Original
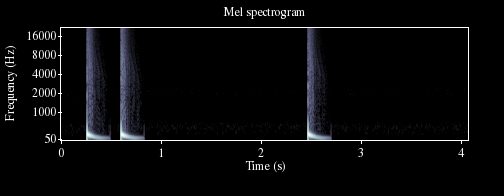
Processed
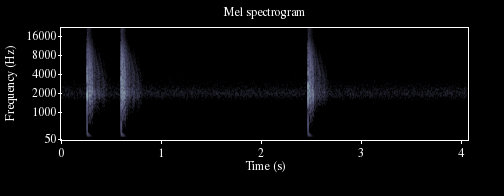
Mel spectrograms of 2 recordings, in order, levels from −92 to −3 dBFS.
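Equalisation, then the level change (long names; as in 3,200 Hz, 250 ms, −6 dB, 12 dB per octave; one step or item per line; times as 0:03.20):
four-pole ladder high-pass 1,700 Hz, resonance 60%
high-frequency loss of the air 89 metres
high-shelf EQ 9,100 Hz +10 dB
+12.0 dB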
